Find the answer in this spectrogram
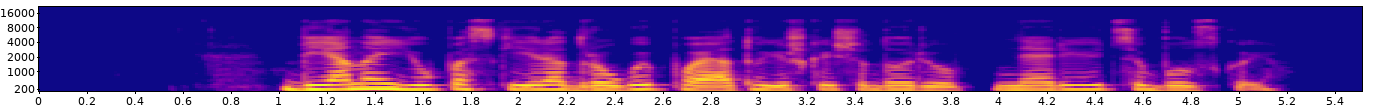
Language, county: Lithuanian, Kaunas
